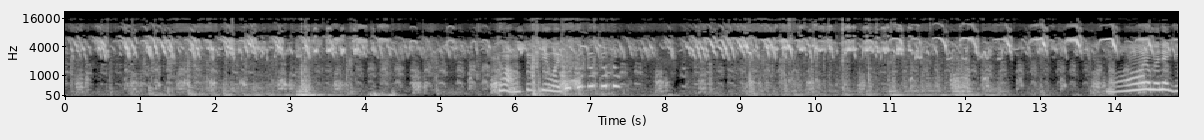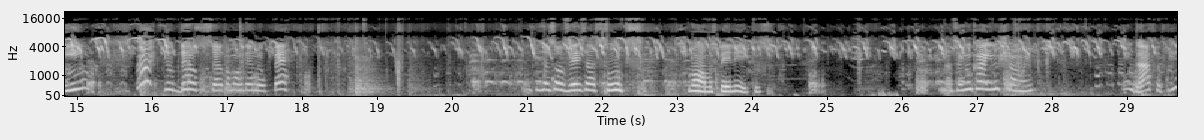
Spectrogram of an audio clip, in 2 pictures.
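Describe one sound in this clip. Many chicks peep shrilly and constantly close by.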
